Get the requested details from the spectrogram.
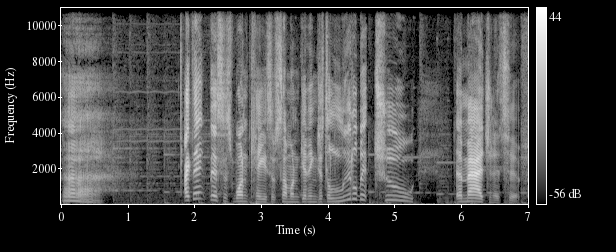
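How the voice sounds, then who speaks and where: A YouTube host riffs humorously and unscripted on pictures, stammering, hesitating and bursting into theatrical exasperation. The voice is medium-pitched, very animated, slow, creaky and sharp, with faint music in the background.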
